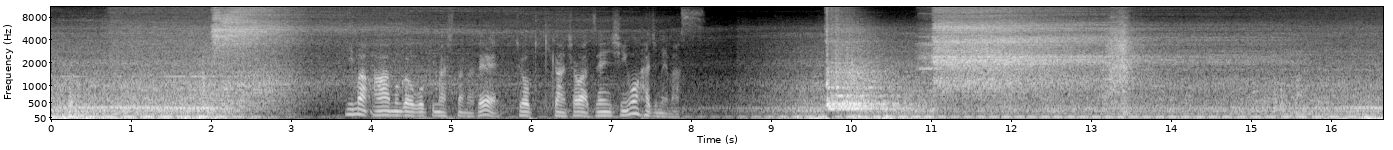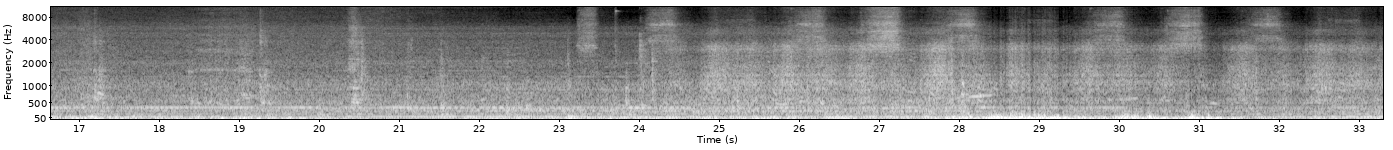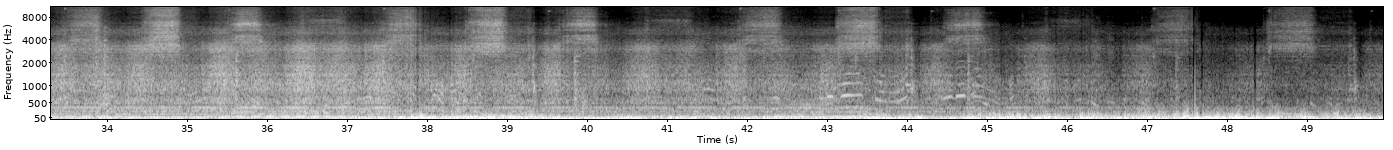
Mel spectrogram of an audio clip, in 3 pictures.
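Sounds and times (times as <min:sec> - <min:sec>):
locomotive running: 0:00.0 - 0:49.9
rhythmic exhaust puffs: 0:00.6 - 0:08.1
blast of hissing air: 0:02.0 - 0:06.9, 0:10.8 - 0:17.7.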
